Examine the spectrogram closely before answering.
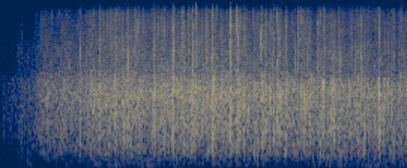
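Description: Audience applauding, fading in over about the first second and holding steady, beginning to die down near the end.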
